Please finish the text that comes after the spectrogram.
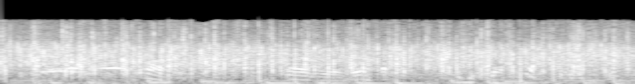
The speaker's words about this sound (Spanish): Vamos a aplaudirnos todo, venga, vamos a aplaudir.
